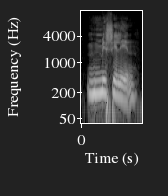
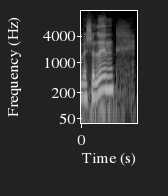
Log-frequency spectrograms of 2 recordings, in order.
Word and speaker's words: Michelin: with the founder franois Michelin and this I think it's just Michelin it's michelon Michelin this is from a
